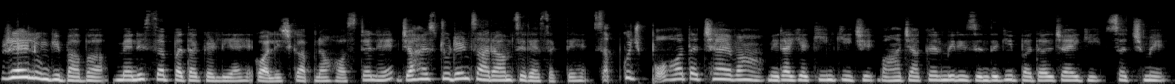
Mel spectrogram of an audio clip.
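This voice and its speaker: A woman's voice: mid-range voice, moderate pace, hardly any pauses, dark tone, close to an everyday voice. Woman voicing a scornful, ambitious young elder sister. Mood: pleading, eager. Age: young adult. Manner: dismissive, bossy, slangy. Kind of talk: Hindi cartoon moral story acting.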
